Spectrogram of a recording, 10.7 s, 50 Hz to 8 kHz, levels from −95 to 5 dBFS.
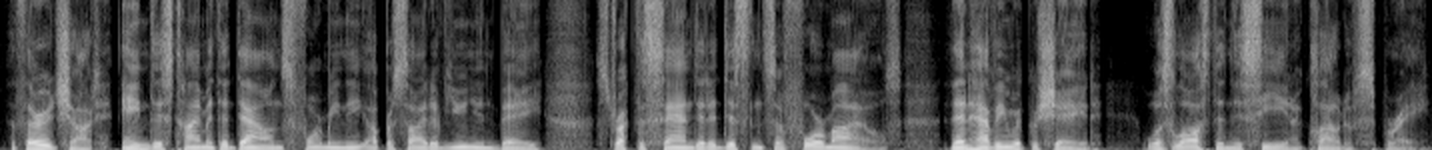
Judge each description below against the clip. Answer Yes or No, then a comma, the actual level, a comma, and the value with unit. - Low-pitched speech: Yes, low, 110 Hz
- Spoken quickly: Yes, fast, 210 wpm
